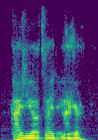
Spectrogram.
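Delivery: whispering. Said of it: "He's whispering".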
